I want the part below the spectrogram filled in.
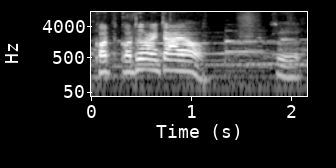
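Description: A woman's voice: medium pitch, expressive, moderate pace, sharp tone, faint music behind. Motherly woman giving friendly advice. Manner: motherly advice, ends lines with tag words. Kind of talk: casual chat.

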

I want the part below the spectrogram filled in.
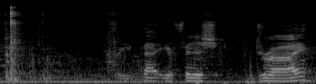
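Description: On a handheld phone in his home kitchen, a man in his forties cooks fish and talks casually for his fishing vlog. His voice is on the high side and he speaks very slowly, relaxed and chatty throughout.

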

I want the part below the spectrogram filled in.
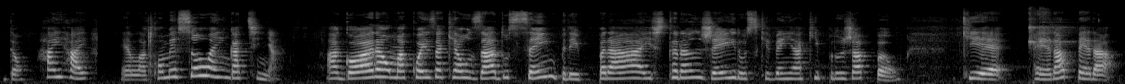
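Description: A Brazilian woman giving a casual language lesson, acting out each sound word with playful, expressive repetition. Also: high voice, unhurried. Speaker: Japanese language teacher and vlogger. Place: her home in Japan.

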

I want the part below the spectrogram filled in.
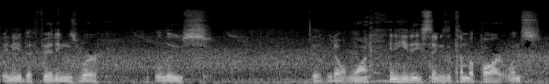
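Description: A man with a very deep voice gives a laid-back, no-frills tour of his construction site at a moderate pace, frequently stopping for ums and restarts. He holds a phone camera as he walks outdoors, and steady outdoor noise is clearly heard behind him.

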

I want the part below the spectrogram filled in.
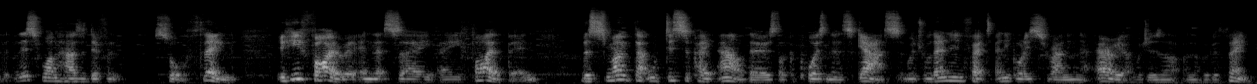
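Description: A man's voice: mid-range voice, sharp tone, far from the mic, rough recording. A man casually recapping a video game in a rambling way, often restarting his sentences. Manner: rambling, with frequent restarts and asides. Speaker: gaming video host.

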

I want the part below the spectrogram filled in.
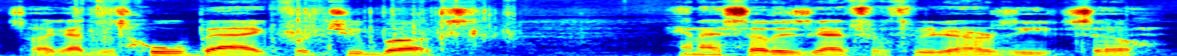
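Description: The recording is very noisy as a man with a low-side voice talks fairly quickly in a level tone. He's a toy reseller filming his flea market finds on a handheld phone indoors at a table of toys, in a casual off-camera show-and-tell vlog. He rambles casually and grumbles mildly along the way.

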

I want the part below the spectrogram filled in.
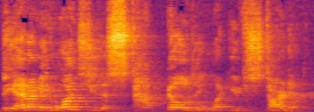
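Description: A man in his thirties preaching a sermon, pacing the stage of a small church with intense, loud delivery. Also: sits high, moderate pace. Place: small church hall, indoors. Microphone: far camera, room mic. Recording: echoey church hall from far off.

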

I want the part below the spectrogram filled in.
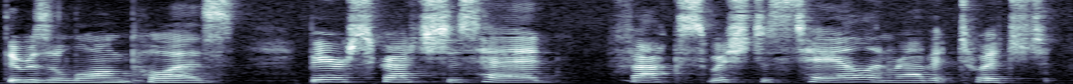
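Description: A woman, a pre-K teacher, reading a picture book aloud to children, explaining the pictures gently. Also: medium pitch, little pitch movement, slow.

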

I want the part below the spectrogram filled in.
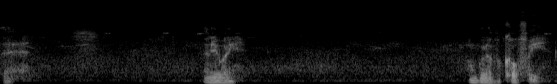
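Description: Middle-aged English man, low and level delivery, casual outdoor vlog, arm's-length camera. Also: fairly even intonation, slow pace, fairly bright tone, slight background noise. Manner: plain, chatty, matter-of-fact. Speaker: wildlife photographer. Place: outdoors in a field by trees.

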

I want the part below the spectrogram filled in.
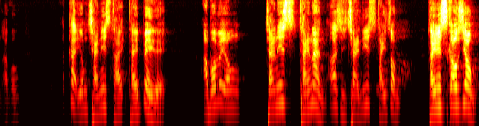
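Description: A man's voice: a little high, a bit bright. Taiwanese man lecturing a class. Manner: rhetorical questions and checks on the audience; has the class repeat words aloud.

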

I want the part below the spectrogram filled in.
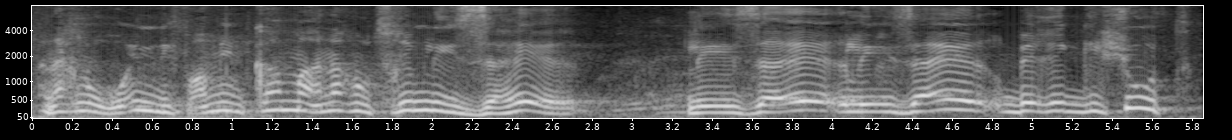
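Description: A man's voice: high-pitched, dark tone. A man preaching a sermon as a rabbi, telling a story, acting out its characters and questioning his audience directly.

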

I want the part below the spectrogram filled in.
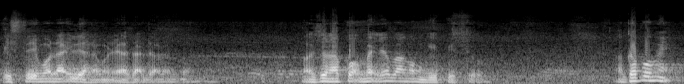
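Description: Gravelly Patani Malay preacher. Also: male voice, medium pitch, brisk, a crowd in the background, rough recording. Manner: storytelling, quotes prayers and dialogue. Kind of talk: morning sermon. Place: mosque hall.

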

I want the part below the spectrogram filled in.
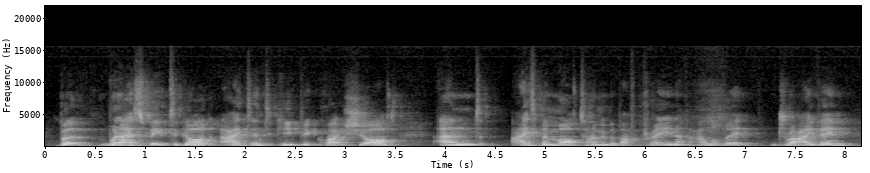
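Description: A Yorkshire man with a fairly high voice preaches an easygoing, frank sermon, poking fun at himself as he goes. He sounds some way off from the mic, and the church space around him rings. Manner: candid, self-deprecating, humorous. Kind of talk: conversational sermon. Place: church hall. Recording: roomy church sound from a distance.

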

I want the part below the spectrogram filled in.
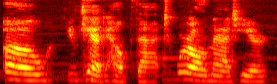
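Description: Slow-talking, mad Cheshire Cat played by a woman. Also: medium pitch, muffled recording, faint music behind, close to an everyday voice. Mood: teasing. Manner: teasing, matter-of-fact riddling. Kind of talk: dramatized audiobook acting.

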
